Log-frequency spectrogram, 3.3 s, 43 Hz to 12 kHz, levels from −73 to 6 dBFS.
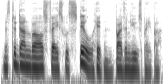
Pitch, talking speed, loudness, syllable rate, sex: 120 Hz, 165 wpm, -18 LUFS, 4.2 syllables/s, male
